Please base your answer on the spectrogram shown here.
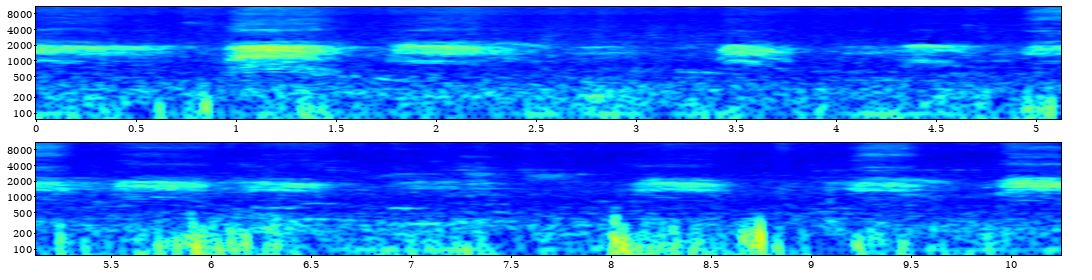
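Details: Crow in summer giving a long series of harsh, rasping caws, roughly one to two a second, some louder and nearer, with a low background hum and a few sharp knocks.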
